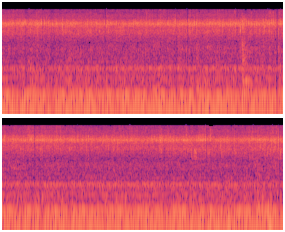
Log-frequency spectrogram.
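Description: Chopped onion and peppers with curry powder sizzling steadily in oil in a frying pan on a gas burner, over a steady low hum.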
